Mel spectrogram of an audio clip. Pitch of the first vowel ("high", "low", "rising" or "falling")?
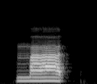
falling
